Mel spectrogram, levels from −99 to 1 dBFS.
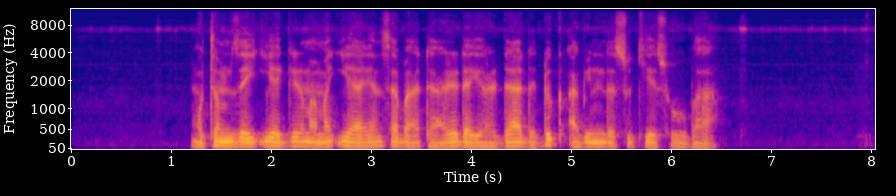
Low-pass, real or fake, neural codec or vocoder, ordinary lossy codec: none; fake; codec, 24 kHz, 6 kbps, HILCodec; none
